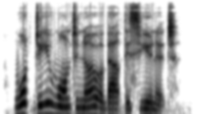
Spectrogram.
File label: dialog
